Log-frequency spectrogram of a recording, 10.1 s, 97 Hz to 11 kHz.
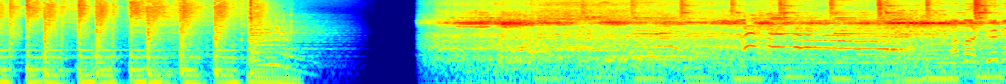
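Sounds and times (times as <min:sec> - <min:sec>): theme music: 0:00.0 - 0:03.6, 0:04.3 - 0:10.0.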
